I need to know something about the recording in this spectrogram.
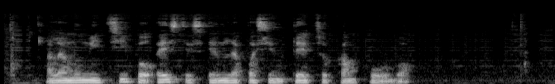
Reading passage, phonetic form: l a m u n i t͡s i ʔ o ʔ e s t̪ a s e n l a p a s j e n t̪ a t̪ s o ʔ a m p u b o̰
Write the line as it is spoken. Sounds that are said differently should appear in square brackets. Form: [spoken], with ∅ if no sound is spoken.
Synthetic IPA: l a m u n i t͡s i [p] o ʔ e s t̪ [i] s e n l a p a s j e n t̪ [e] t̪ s o [k] a m p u b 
